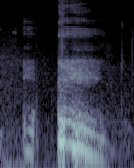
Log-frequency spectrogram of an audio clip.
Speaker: But god, if I had to listen to this one back and hear myself clearing my throat constantly and coughing, I would be cringing so hard.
